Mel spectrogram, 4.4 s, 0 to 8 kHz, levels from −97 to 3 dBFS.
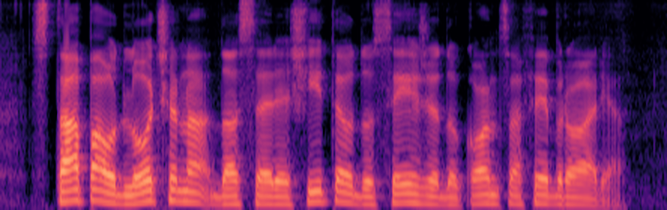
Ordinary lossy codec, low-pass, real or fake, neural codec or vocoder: none; none; real; none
